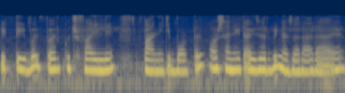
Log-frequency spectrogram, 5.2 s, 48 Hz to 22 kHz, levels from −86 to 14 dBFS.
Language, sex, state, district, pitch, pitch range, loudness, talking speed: Hindi, female, Bihar, Gopalganj, 235 Hz, 220-250 Hz, -11 LUFS, 175 wpm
